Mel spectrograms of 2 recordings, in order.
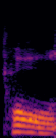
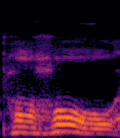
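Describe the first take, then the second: First: The name is said with one syllable. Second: The name is said with two syllables. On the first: The speaker calls it right. "it's Pole" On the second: The speaker calls it wrong. "it's not Pahol"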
